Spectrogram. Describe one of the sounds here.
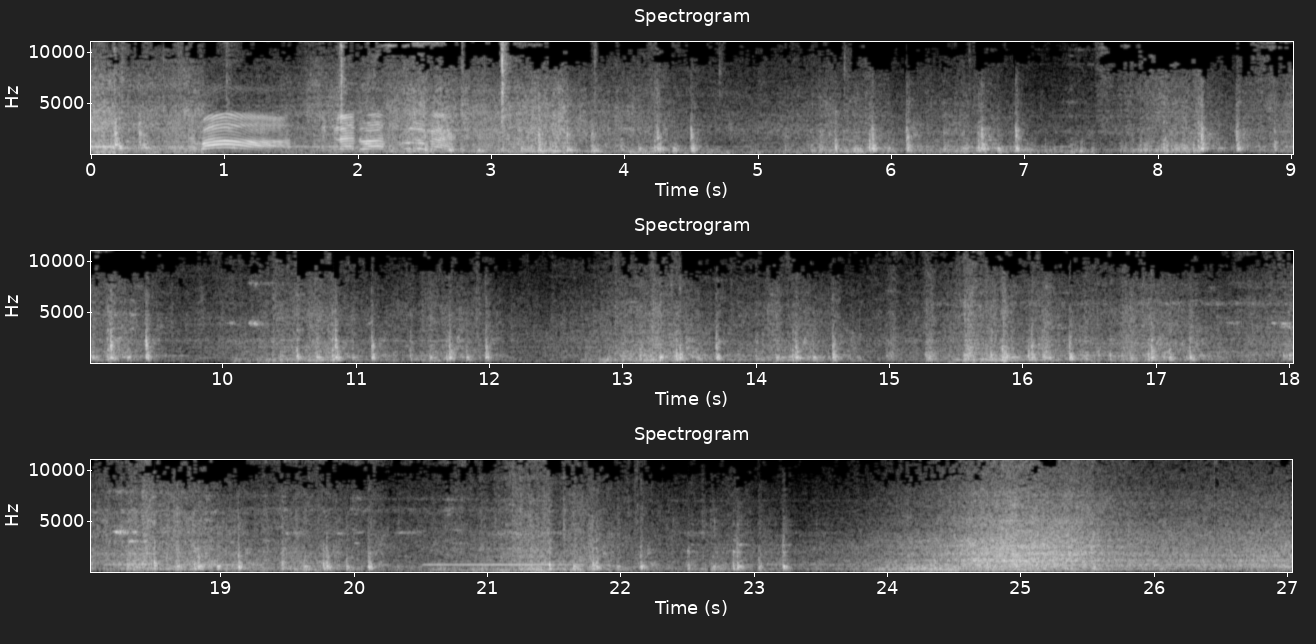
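Train wheels clatter rhythmically over rail joints as carriages pass close by.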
